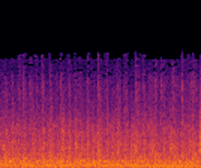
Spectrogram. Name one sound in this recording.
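A brush scrapes across grain.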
